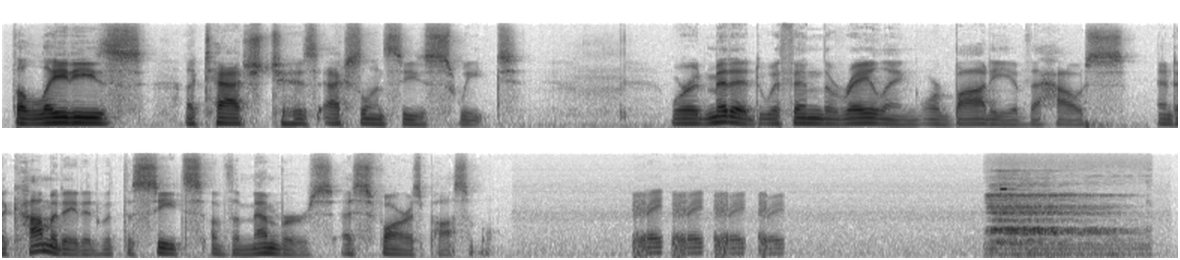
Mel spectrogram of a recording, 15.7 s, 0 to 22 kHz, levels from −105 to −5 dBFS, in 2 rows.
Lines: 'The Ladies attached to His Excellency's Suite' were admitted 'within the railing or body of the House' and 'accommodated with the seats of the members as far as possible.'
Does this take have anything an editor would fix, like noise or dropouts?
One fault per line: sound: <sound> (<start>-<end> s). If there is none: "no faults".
sound: laugh (12.0-13.1 s)
sound: sigh (14.4-15.5 s)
